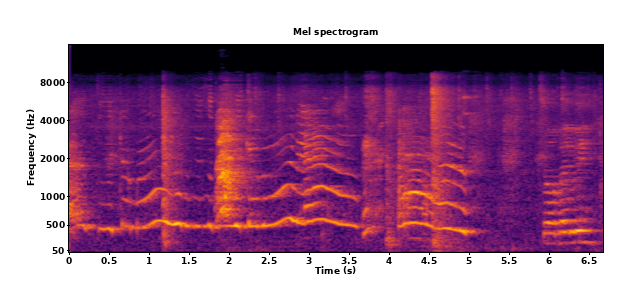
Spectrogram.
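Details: Pet Chihuahua indoors, prompted to 'talk' for the camera, gives long wavering whining moans that rise and fall in pitch across several seconds, broken by brief pauses, while a woman's voice speaks nearby.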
